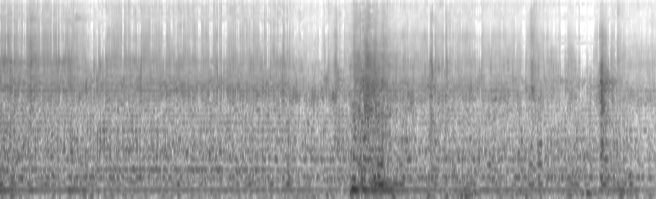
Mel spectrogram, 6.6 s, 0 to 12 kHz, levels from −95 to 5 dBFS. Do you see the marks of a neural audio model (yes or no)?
yes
